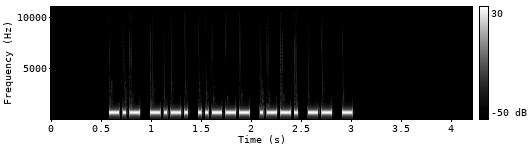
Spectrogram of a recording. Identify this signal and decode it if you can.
Morse code, heard as a keyed tone, about 36 wpm, 700 Hz. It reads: KC2PMT
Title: USA Call Signs - 6 Characters - Repeated 2x - 35wpm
